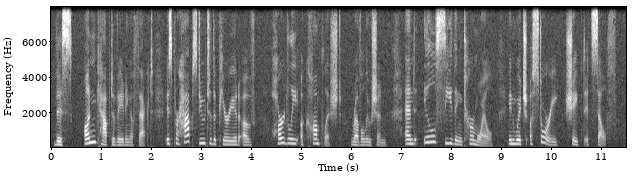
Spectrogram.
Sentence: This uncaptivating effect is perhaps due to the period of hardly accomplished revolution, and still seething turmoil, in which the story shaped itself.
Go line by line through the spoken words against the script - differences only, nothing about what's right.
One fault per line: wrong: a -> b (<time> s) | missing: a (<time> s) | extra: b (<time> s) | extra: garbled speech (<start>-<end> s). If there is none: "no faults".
wrong: still -> ill (7.4 s)
wrong: the -> a (9.6 s)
